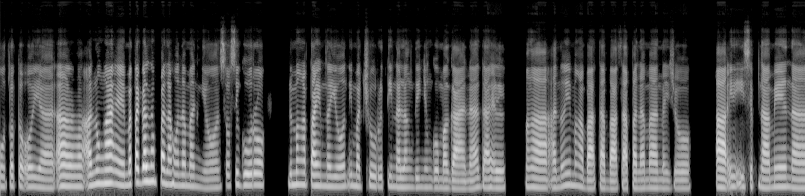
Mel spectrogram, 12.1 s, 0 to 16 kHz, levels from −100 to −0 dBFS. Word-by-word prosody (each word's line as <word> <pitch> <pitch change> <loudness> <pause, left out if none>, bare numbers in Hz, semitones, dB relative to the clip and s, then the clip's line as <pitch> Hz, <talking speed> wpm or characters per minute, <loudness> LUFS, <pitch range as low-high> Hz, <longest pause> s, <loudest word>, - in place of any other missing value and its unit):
totoo 185 -1 -2
'yan, 165 -3 -2
ah, 190 0 +3
ano 225 +4 +3
nga 255 - +9
eh, 215 - +3
matagal 265 +6 +5
ng 285 -2 0
panahon 225 -4 +2
naman 195 -2 -1
'yon, 160 0 -7
so 200 +3 -7
siguro, 215 0 0 0.3
yung 215 +1 -2
mga 225 - 0
time 200 -1 +4
na 190 0 -1
yun 185 +1 -2
immaturity 190 -1 -5
na 170 - 0
lang 170 0 -4
din 170 0 -8
'yong 170 - -11
gumagana 155 0 -1
dahil, 160 -1 -1 0.3
mga 175 -1 0 0.2
ano, 165 +2 -4
eh, 220 - -3
mga 195 -4 -3
bata-bata 150 -2 0
pa 155 - 0
naman 155 +1 -2
medyo, 150 0 -6 0.4
ah, 170 -1 +7
iniisip 180 -1 -5
namin 180 +2 +1
na 165 - +2
180 Hz, 185 wpm, -22 LUFS, 160-200 Hz, 0.4 s, nga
